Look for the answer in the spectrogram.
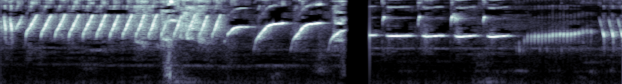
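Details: Canary song used as a lure to get young canaries singing: a rapid trill of repeated down-slurred notes, then upswept whistles, a brief cut, a steady high buzzy tone and quick chattering notes, with a low thump early on.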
